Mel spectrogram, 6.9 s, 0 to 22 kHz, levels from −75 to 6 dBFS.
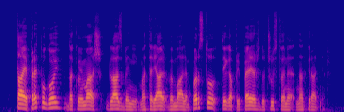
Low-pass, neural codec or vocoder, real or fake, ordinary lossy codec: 14.4 kHz; none; real; AAC, 96 kbps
